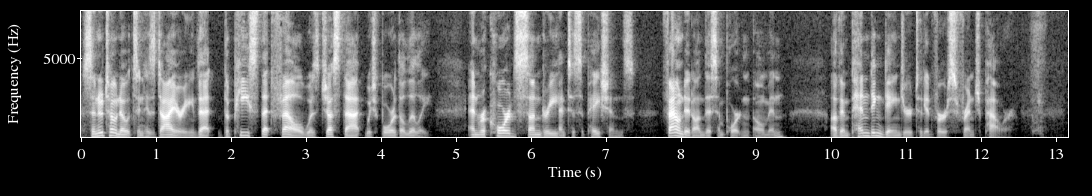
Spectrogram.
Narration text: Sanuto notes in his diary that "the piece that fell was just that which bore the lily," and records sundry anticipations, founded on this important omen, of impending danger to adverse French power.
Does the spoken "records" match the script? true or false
true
